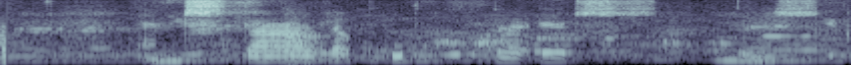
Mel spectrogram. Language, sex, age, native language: Icelandic, female, 9, Icelandic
